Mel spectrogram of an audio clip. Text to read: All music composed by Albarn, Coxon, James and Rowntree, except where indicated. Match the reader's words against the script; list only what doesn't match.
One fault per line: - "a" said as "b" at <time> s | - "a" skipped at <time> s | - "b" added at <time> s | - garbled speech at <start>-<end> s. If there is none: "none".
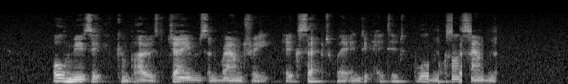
- "by Albarn Coxon" skipped at 1.7 s
- garbled speech at 4.1-5.0 s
